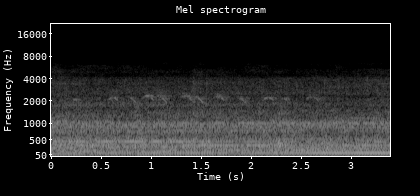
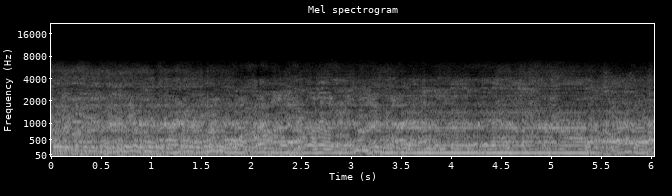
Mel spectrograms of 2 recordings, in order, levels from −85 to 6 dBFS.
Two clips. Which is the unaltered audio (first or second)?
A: first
